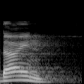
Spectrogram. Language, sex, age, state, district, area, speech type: Bodo, male, 45-60, Assam, Kokrajhar, rural, read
